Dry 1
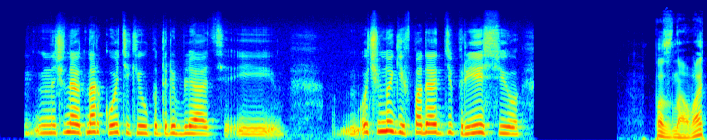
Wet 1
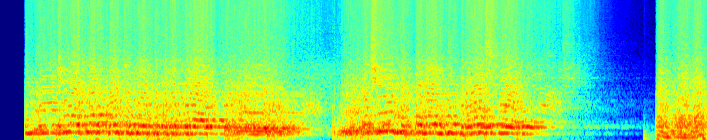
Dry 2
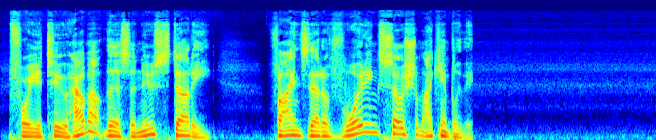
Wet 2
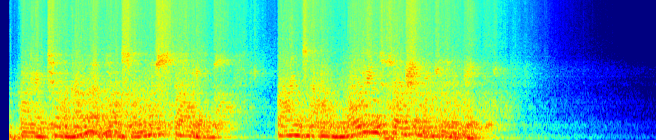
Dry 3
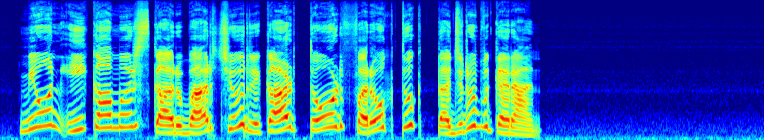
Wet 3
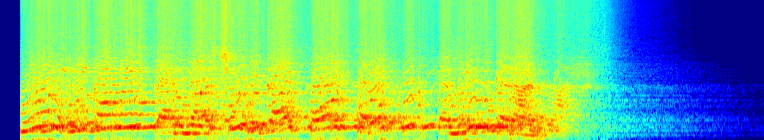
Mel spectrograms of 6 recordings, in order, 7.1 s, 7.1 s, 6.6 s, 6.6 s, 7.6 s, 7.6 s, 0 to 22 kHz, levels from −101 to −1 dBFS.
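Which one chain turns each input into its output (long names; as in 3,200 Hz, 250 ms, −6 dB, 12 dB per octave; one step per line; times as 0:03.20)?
high-pass filter 55 Hz 12 dB per octave
low-pass that shuts in the quiet parts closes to 490 Hz, open at −15 dBFS
gate on every frequency bin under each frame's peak −15 dB strong
parametric band 1,300 Hz −11.5 dB 0.41 octaves
in parallel at −2.5 dB: speech leveller within 3 dB 0.5 s
on the sum: fuzz pedal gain 44 dB, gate −44 dBFS
on a send: echo through a band-pass that steps 193 ms, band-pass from 400 Hz, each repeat 1.4 octaves, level −2 dB
on the sum: coupled-rooms reverb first 0.7 s, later 2.7 s, from −25 dB, DRR 0.5 dB
converter with an unsteady clock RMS 0.039 ms
level −4 dB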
